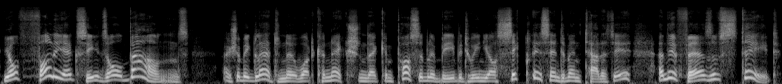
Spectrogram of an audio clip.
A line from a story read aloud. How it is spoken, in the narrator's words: exclaimed the angry Marquise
